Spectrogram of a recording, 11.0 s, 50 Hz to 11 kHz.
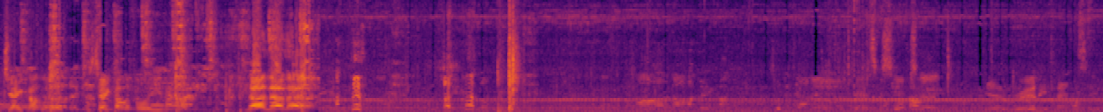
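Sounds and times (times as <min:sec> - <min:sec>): low mechanical hum: 0:02.0 - 0:11.0
thin high whine: 0:02.9 - 0:11.0.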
